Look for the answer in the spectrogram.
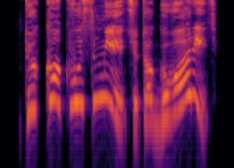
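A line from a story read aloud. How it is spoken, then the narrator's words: Indignant wail. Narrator (Russian): возмущенно заголосил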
